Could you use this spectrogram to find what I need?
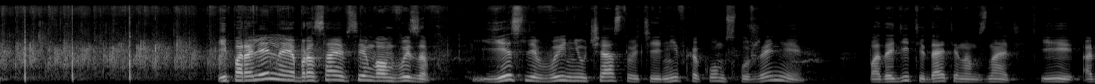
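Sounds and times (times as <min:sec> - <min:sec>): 
audience applause: 0:00.0 - 0:03.2
speech: 0:02.2 - 0:10.9.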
